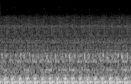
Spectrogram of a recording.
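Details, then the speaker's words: 2006 Polaris Hawkeye 4x4 single-cylinder ATV, started after sitting 10 months, idling on choke while warming: a light regular knock, about ten per second, riding on the beat. The owner attributes it to the clutch. Knocking at idle. "I don't know if you can hear it got a little knocking in there that is the sound of the clutch"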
